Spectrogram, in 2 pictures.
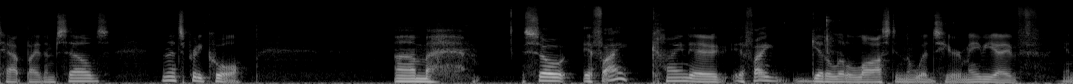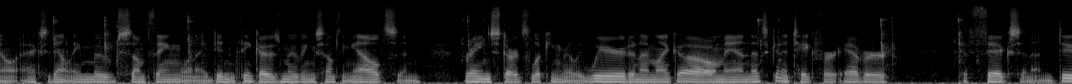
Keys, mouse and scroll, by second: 0.3-2.1 middle drag, 2.6-4.4 scroll down 2, 4.9-5.4 scroll down 2, 5.3-5.6 middle drag, 6.4 drag, 6.8-7.3 scroll down 2, 7.7 click, 8.3 g, 10.8 click, 11.3 g, 12.3 click, 12.7 g, 15.1 click, 15.5 r, 16.8-17.6 scroll up 2, 17.6 click, 17.6 scroll up 1, 18.3 r, 20.1 click, 20.4 r.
